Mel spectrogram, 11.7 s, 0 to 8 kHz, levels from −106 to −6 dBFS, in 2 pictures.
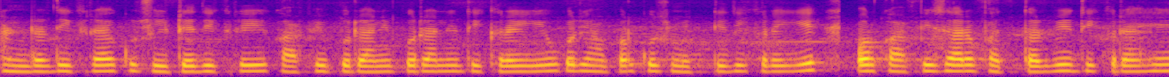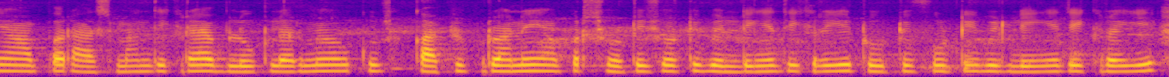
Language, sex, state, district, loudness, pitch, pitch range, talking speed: Hindi, female, Uttarakhand, Tehri Garhwal, -21 LUFS, 230 Hz, 225-240 Hz, 280 wpm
